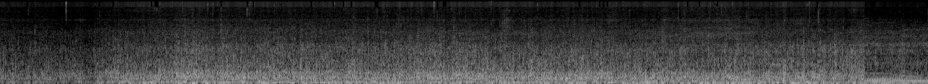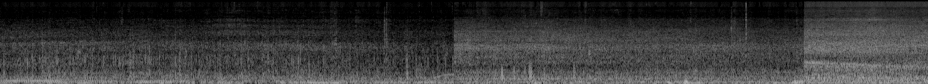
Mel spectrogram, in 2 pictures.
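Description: Steady, dense roar of heavy rain with gusting wind, loud and continuous throughout, with the texture shifting slightly partway through.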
